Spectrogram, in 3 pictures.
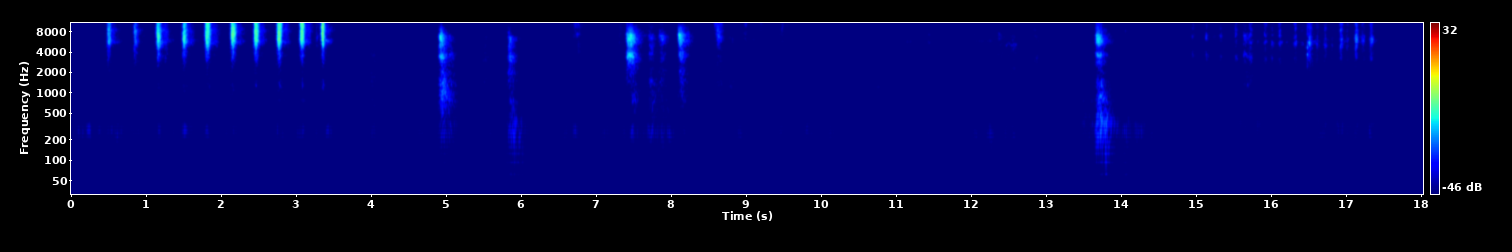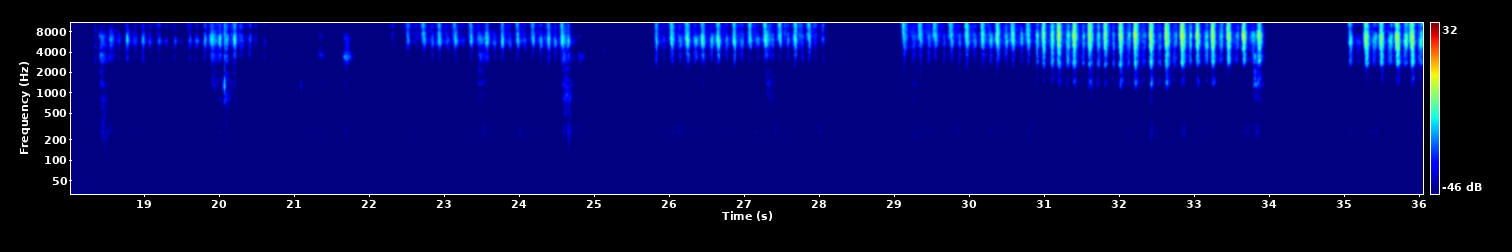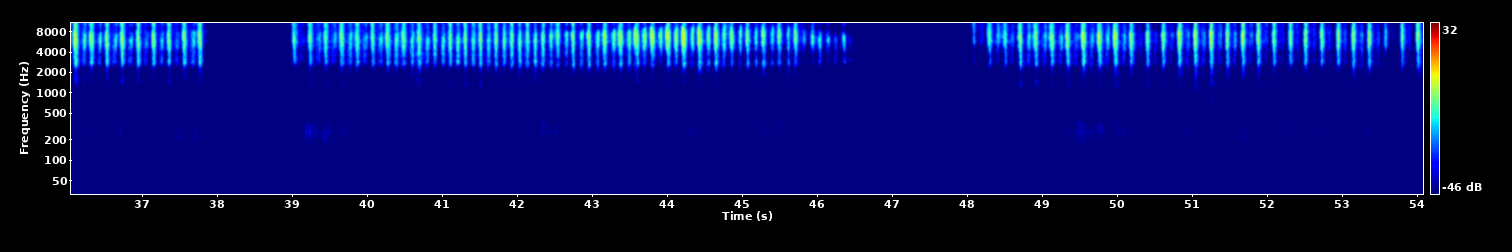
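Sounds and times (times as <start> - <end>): fingertips scratching through hair: 22.4 - 24.8, 25.8 - 28.0, 29.1 - 33.9, 35.1 - 37.8, 39.0 - 46.5, 48.1 - 54.0.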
